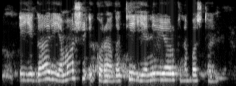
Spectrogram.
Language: Kinyarwanda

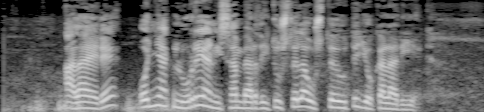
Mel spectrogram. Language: Basque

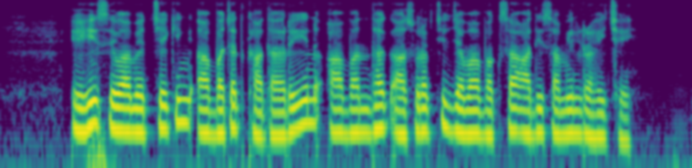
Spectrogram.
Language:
Maithili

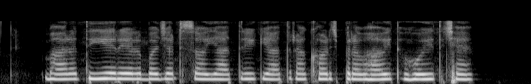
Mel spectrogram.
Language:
Maithili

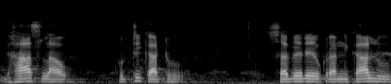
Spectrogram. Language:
Maithili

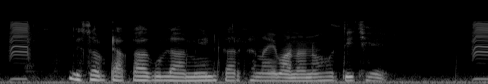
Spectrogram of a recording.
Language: Bangla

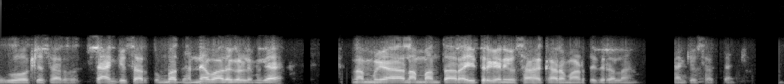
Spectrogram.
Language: Kannada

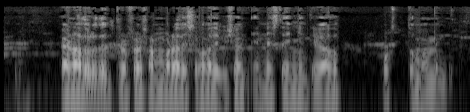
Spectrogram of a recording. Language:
Spanish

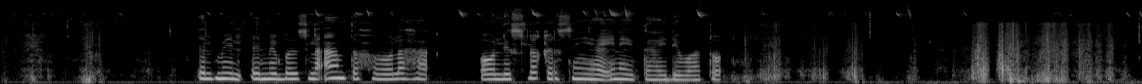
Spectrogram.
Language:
Somali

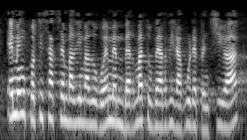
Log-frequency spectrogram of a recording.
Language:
Basque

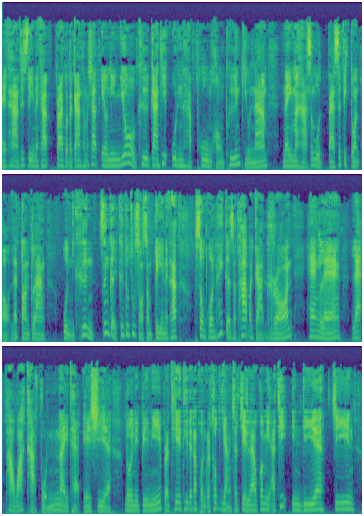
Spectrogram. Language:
Thai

